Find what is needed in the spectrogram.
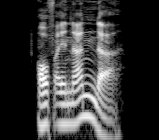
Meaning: one another, each other
- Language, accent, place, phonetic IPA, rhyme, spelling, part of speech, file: German, Germany, Berlin, [aʊ̯fʔaɪ̯ˈnandɐ], -andɐ, aufeinander, adverb, De-aufeinander.ogg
